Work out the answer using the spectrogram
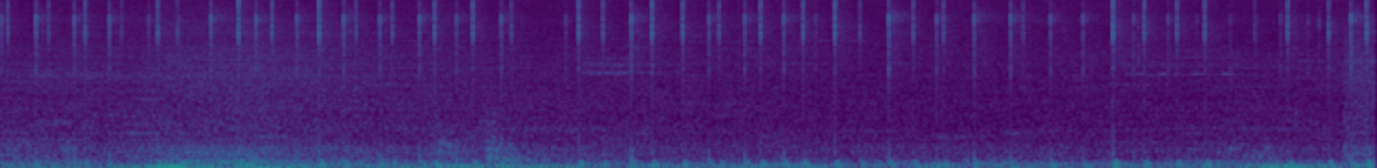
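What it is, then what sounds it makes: Metal cylindrical tube. A shiny, hand-sized metal cylinder with ridged segments and a hollow look, likely an aluminium makeup brush holder, is held upright in one hand and tapped and scratched with the long painted nails of the other. Quick, light, bright clicks and scratchy taps patter steadily over a soft low rumble throughout.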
